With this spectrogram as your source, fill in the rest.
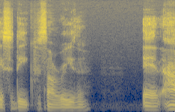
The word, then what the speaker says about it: Siddiq: Right, My name is Siddiq. His name is Saadiq. right. It's actually pronounced different.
